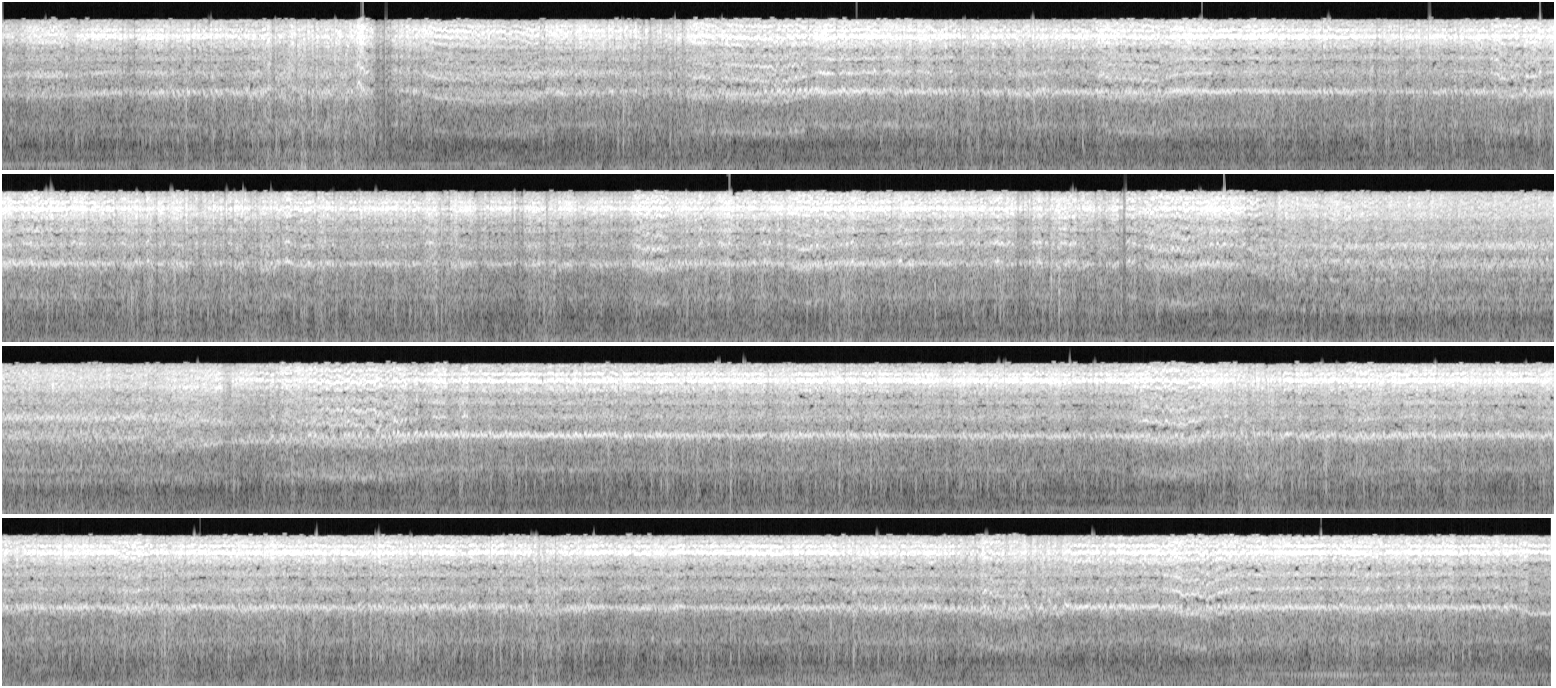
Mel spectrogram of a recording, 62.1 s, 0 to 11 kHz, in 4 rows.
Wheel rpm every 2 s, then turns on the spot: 220, 230, 220, 220, 230, 220, 230, 230, 230, 230, 230, 230, 230, 230, 200, 190, 210, 220, 230, 230, 230, 220, 230, 230, 230, 230, 230, 230, 220, 230, 230.
none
